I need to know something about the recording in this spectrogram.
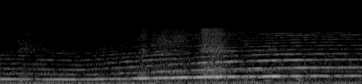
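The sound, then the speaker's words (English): A town civil defense siren in Grayton wails steadily, its tone slowly climbing in pitch, with no one talking. “There have been whole town meetings in Grayton about the siren, about too much siren, too loud, too often.”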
